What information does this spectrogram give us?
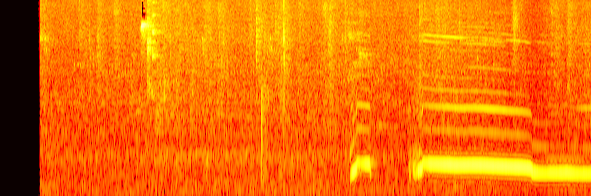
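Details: Kept puter pelung dove: after a hushed background, a short note leads into a long, steady, hollow coo that steps down lower and holds to the end.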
